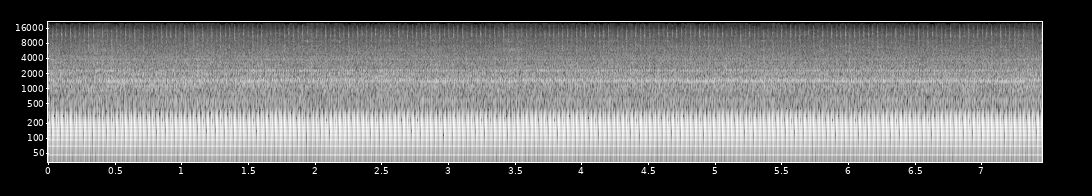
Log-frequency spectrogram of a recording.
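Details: Tecumseh HM100 10hp engine on a Western Hemisphere 6,000 W generator, after oil top-up: steady, even single-cylinder drone, slightly slow. Engine speed low; governor spring tension adjustable, but the carb, needing choke and with a leaky needle-and-seat, needs cleaning first.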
